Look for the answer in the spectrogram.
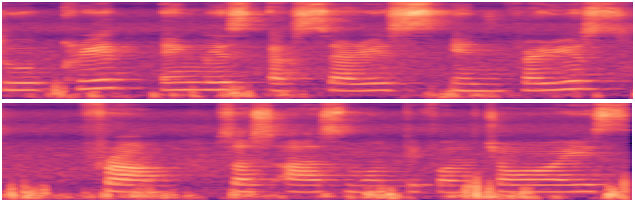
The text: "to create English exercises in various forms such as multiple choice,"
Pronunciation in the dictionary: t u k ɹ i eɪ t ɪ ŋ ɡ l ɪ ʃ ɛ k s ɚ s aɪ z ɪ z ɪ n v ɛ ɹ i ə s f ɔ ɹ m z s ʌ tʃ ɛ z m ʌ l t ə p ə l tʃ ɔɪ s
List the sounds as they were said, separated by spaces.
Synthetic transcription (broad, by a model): t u k ɹ i eɪ t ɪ ŋ ɡ l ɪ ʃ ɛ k s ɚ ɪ s ɪ n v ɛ ɹ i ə s f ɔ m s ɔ s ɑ s m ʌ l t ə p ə l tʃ ɔɪ s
